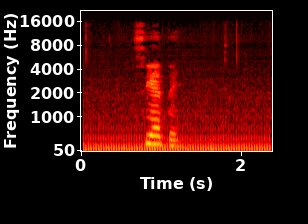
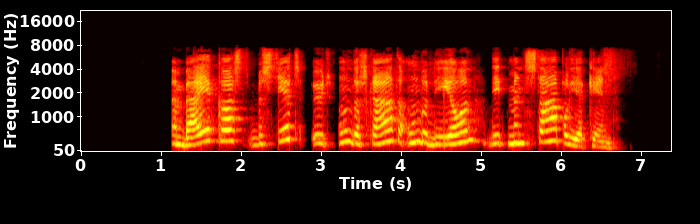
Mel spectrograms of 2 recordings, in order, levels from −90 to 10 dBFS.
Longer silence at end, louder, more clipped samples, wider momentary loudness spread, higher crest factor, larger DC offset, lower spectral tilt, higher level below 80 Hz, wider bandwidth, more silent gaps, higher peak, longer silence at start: second, 0 s vs 0.7 s; second, -31 LUFS vs -17 LUFS; neither; first, 15 LU vs 10 LU; about the same, 20 dB vs 18 dB; neither; first, -5 dB/octave vs -3 dB/octave; first, -46 dBFS vs -64 dBFS; first, 16.5 kHz vs 7.6 kHz; neither; second, -10 dBFS vs -2 dBFS; second, 0 s vs 1.15 s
